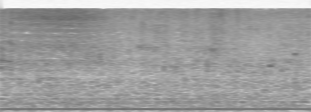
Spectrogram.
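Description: A steady low hum under a faint, even hiss, with no distinct events.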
